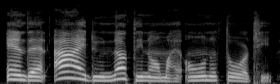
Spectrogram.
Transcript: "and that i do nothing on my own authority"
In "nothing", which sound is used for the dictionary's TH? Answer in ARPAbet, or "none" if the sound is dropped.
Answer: TH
